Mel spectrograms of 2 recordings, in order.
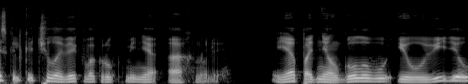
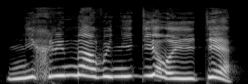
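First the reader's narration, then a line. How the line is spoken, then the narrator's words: Woman screaming. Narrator (Russian): закричала женщина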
